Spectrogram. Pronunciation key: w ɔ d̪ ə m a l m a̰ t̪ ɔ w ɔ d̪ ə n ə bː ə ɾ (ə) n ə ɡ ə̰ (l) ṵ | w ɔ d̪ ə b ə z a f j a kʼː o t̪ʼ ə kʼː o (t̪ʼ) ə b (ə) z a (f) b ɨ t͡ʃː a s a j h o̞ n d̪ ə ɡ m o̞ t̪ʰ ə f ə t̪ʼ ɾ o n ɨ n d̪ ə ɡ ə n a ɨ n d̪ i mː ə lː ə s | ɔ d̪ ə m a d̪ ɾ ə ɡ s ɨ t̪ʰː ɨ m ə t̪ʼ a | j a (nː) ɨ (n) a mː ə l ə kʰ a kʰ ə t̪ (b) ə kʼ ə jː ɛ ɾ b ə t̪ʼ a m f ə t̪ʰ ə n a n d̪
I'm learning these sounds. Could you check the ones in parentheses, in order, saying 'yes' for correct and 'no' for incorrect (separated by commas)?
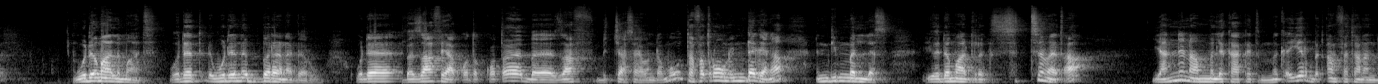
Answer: yes, no, yes, yes, yes, yes, yes, no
